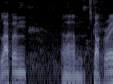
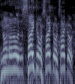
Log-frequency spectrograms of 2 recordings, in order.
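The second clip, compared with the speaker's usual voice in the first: much higher and louder, urgent calling out; frantic shout; 7 dB louder than usual. Retold or imitated. Narrator shouting at Paul running out the front door. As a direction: yell after him to use the side door.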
